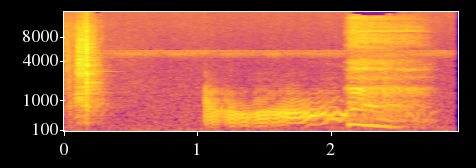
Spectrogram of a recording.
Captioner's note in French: Ventre qui grogne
